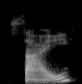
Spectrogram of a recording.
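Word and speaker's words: ใส: So default tone for high class is tone 4. This is sai, sai.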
